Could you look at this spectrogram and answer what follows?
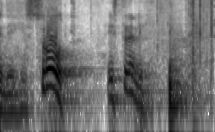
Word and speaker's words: स्रोत: फिर आप सहस्त्र को सहस्त्र नहीं बोलेंगे, स्रोत को स्त्रोत नहीं बोलेंगे।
